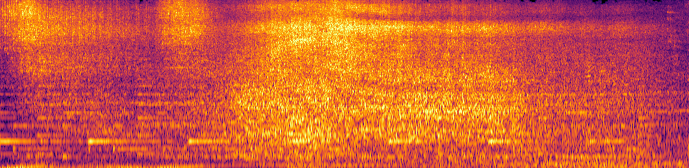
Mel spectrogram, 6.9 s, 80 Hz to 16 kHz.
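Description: A 964-generation Porsche 911 Turbo, the air-cooled rear-wheel-drive flat-six with a five-speed gearbox, drives on the road. Its engine note rises through a gear and then settles into a constant loud rush of engine and road noise.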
